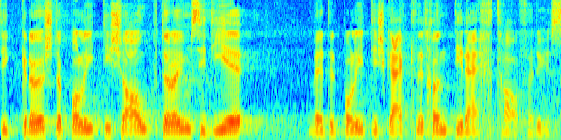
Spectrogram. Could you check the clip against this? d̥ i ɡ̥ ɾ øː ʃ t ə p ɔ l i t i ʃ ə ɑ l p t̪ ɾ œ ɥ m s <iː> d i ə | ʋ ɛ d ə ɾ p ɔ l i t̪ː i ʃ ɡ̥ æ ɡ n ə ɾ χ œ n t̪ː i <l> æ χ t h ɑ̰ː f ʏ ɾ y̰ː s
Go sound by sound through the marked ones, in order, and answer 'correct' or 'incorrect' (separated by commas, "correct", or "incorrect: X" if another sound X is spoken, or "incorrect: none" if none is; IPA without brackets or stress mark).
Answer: incorrect: i, incorrect: ɾ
